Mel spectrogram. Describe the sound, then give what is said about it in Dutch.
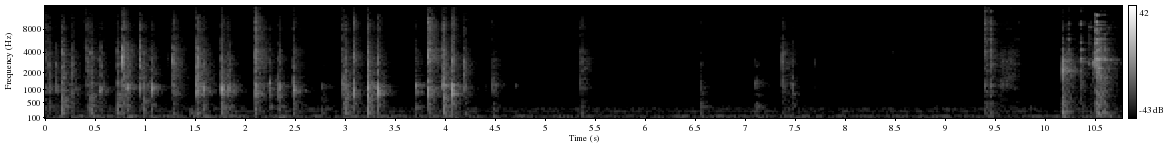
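A spoon clinks rapidly against the inside of a jug as detox water with mint leaves, raspberries and lemon is stirred, a quick run of bright metallic taps that slows to a few scattered knocks, over a low steady hum. “Nog een klein beetje zeemas erbij en roeren.”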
